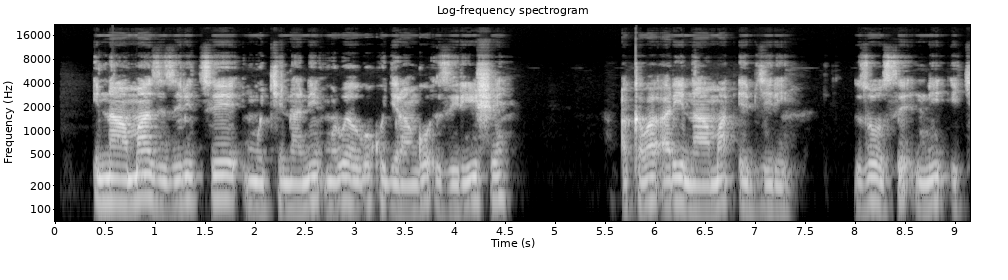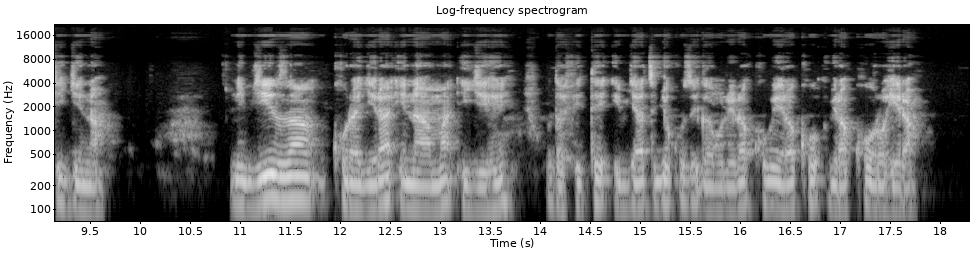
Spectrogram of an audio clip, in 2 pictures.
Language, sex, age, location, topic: Kinyarwanda, female, 18-24, Kigali, agriculture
